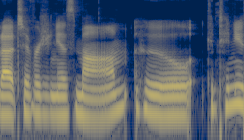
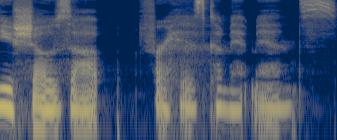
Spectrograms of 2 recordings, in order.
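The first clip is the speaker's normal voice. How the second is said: put-on sleepy talking voice, higher and quieter; 4 semitones higher, 9 dB quieter than usual. Retelling a bride getting her makeup done, imitating Virginia's sleepy talk. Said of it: "in full Virginia sleepy talk mode".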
